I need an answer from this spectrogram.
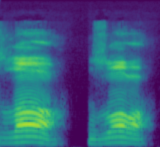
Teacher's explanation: ظا bold ہے، منہ بھر کے ہے، اور اس کی آواز بھی سافٹ ہے، ظا۔ آپ کی جو زبان کا آگے والا کنارہ ہے وہ آپ کی دانتوں کو تھوڑا سا چھوتا ہے، ظا، ظا، تھوڑا سا چھوتا ہے، نہ ہونے کے برابر، ظا۔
